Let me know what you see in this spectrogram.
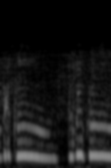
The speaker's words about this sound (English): Sounded like a plain coo to me. I've heard hundreds of pigeons that coo like that.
